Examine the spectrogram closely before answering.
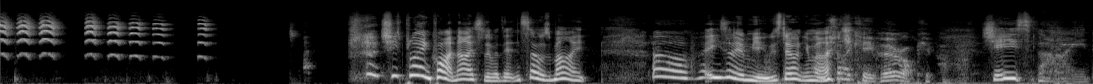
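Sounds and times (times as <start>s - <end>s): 
squeaky chicken dog toy squeaking: 0.0s - 2.2s
speech: 3.7s - 10.9s.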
